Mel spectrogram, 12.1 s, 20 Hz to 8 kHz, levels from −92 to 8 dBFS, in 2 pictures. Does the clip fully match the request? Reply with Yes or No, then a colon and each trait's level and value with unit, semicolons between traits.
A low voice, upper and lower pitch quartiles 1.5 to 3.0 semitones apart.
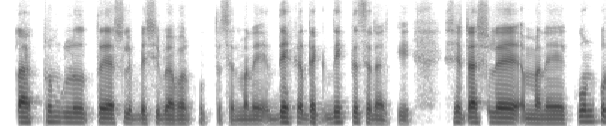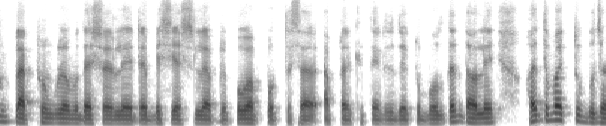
No: low, 105 Hz; average, 3.6 semitones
